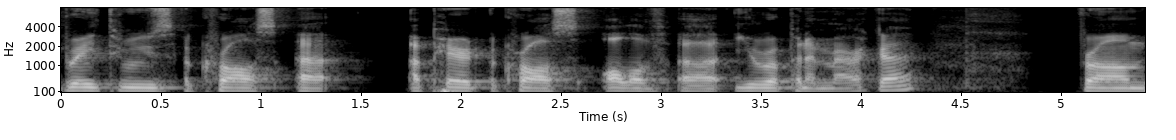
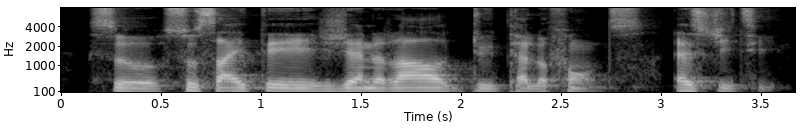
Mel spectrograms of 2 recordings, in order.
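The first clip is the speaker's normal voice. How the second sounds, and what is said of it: Poor put-on French accent. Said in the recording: “Your French accent is terrible.”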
